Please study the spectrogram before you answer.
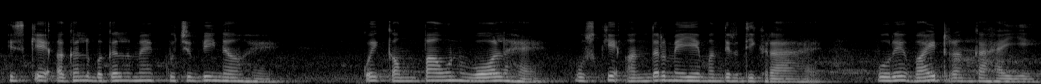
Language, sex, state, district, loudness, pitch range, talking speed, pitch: Hindi, male, Jharkhand, Jamtara, -33 LUFS, 150-180 Hz, 145 wpm, 160 Hz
